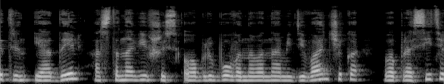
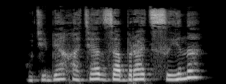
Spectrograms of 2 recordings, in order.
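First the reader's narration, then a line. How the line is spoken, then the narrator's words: Shocked whisper. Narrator (Russian): потрясенно прошептала Алекс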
